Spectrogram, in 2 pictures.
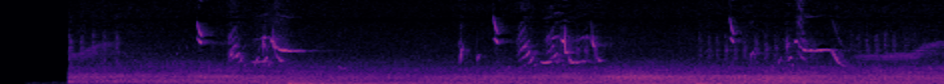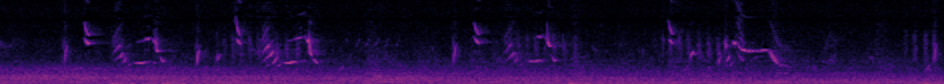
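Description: European goldfinch singing quick, high tinkling twitters and chirps in loose bursts, over a steady background hiss and a low hum.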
